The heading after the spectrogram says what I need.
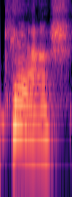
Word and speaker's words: Kasch: Okay, I'm probably going to get approved for this, but I'm Cash, and it's spelled Kasch.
